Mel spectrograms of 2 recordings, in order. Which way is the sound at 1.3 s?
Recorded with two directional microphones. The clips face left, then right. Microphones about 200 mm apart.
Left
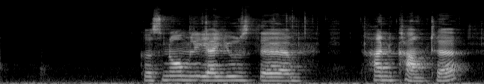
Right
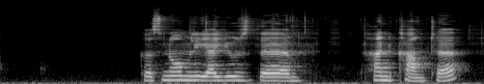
60° right (ahead or behind).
